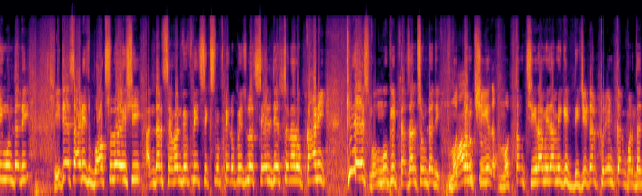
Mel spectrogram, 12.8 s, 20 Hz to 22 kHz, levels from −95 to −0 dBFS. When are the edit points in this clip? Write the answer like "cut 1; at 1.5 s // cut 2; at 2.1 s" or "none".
cut 1; at 7.3 s

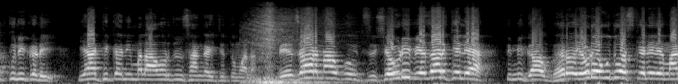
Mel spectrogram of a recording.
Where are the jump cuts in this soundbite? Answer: cut 1; at 2.7 s

